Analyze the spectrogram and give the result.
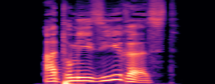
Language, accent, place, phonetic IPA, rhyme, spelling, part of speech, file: German, Germany, Berlin, [atomiˈziːʁəst], -iːʁəst, atomisierest, verb, De-atomisierest.ogg
- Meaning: second-person singular subjunctive I of atomisieren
